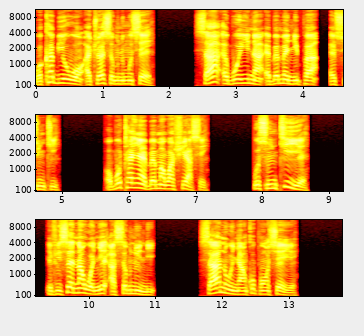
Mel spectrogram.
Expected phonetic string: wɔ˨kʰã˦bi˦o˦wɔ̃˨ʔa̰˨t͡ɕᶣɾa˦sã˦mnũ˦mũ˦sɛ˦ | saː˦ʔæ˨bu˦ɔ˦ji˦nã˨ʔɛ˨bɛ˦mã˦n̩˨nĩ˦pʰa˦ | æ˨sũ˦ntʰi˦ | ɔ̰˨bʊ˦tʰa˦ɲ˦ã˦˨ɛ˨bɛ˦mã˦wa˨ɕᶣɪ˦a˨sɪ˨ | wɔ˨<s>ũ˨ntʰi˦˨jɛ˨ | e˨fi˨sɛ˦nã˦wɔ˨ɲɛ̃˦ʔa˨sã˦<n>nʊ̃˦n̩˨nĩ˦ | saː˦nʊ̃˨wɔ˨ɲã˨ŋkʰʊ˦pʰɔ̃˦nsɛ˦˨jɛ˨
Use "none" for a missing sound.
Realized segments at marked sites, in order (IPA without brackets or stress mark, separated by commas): s, m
